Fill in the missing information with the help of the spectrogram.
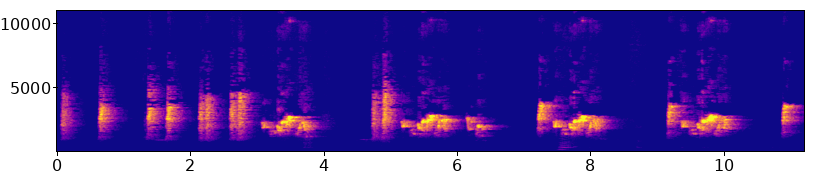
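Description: A bulbul sings in short bursts: quick scratchy chatter notes that run into bubbly, warbled phrases, repeated every second or two with brief pauses between.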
